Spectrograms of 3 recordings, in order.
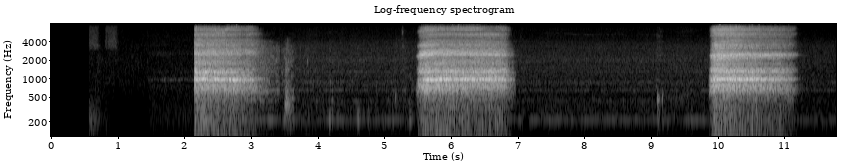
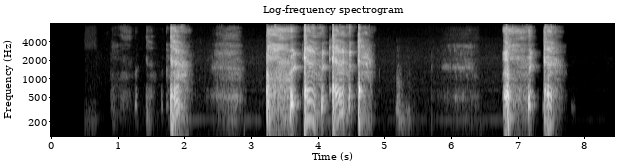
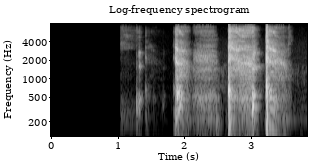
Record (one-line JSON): {"exhalation_length": "11.8 s", "exhalation_amplitude": 16383, "exhalation_signal_mean_std_ratio": 0.45, "three_cough_length": "8.4 s", "three_cough_amplitude": 32768, "three_cough_signal_mean_std_ratio": 0.35, "cough_length": "3.8 s", "cough_amplitude": 32768, "cough_signal_mean_std_ratio": 0.37, "survey_phase": "alpha (2021-03-01 to 2021-08-12)", "age": "18-44", "gender": "Male", "wearing_mask": "No", "symptom_cough_any": true, "symptom_new_continuous_cough": true, "symptom_shortness_of_breath": true, "symptom_abdominal_pain": true, "symptom_fatigue": true, "symptom_fever_high_temperature": true, "symptom_headache": true, "symptom_onset": "6 days", "smoker_status": "Never smoked", "respiratory_condition_asthma": false, "respiratory_condition_other": false, "recruitment_source": "Test and Trace", "submission_delay": "1 day", "covid_test_result": "Positive", "covid_test_method": "RT-qPCR"}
